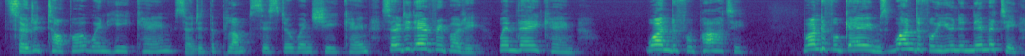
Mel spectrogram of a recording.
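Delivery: plain reading voice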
